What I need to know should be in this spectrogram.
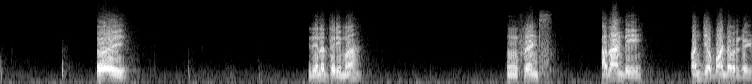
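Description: A man speaks loudly in short, forceful bursts.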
